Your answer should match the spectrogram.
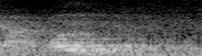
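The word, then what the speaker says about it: Boyle: tipo era alem entonces la forma de pronunciar su apellido serí boil la ley de boil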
